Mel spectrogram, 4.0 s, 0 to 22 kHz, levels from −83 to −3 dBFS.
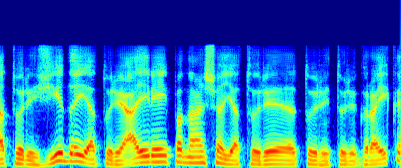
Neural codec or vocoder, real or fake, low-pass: codec, 16 kHz, 0.7 kbps, FocalCodec; fake; 7.2 kHz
